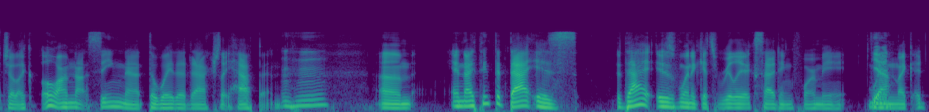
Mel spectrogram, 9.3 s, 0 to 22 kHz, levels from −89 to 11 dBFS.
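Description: No technical faults are audible.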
